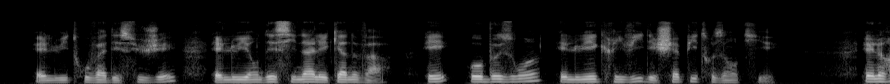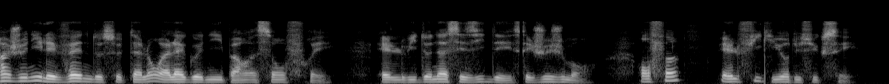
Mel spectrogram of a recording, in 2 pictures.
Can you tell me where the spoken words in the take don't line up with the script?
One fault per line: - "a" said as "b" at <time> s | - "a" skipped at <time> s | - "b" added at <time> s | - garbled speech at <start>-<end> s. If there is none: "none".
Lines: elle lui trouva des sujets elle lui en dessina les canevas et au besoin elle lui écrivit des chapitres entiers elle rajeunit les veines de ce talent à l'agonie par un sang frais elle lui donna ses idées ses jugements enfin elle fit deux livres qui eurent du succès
- "deux livres" skipped at 16.5 s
